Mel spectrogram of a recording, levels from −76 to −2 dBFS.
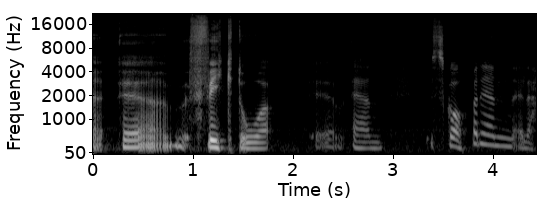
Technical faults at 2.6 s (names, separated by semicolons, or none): none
